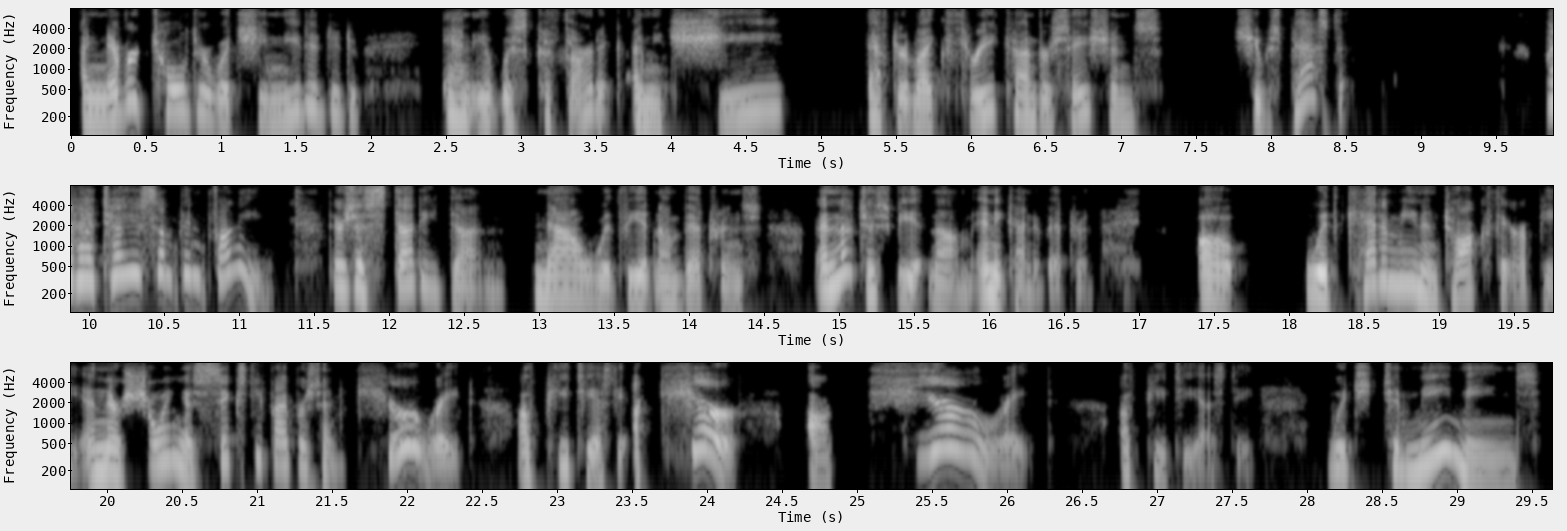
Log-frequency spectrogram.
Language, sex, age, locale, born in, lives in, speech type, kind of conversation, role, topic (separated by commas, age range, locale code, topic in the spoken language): English, female, 60-64, en-US, United States, United States, conversation, unstructured, none, Why do people often feel lonely when grieving?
